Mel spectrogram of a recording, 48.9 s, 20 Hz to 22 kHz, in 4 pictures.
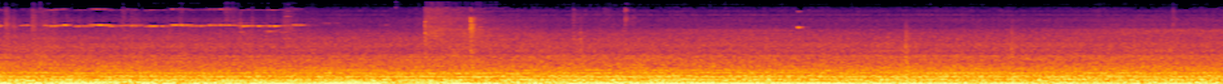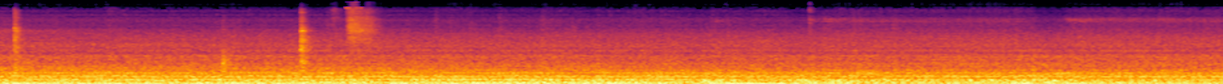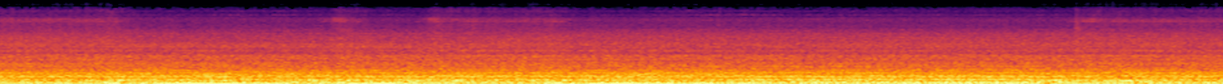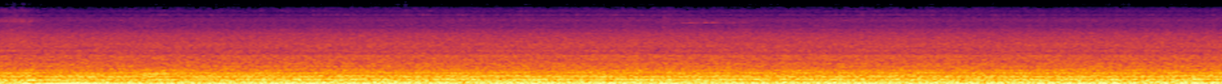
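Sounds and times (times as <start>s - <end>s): air conditioning hum: 0.0s - 2.2s
bus engine and road rumble: 0.0s - 48.9s.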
